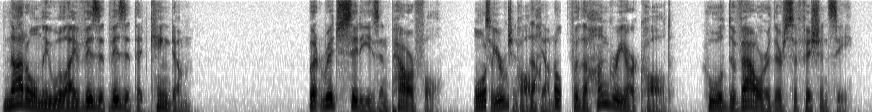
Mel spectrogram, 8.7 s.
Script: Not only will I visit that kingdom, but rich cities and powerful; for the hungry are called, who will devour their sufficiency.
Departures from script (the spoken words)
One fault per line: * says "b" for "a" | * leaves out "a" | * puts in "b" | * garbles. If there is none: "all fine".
* puts in "visit"
* garbles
